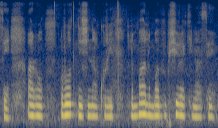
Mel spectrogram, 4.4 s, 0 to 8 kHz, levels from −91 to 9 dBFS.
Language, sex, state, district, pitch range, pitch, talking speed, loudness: Nagamese, female, Nagaland, Dimapur, 185-205 Hz, 195 Hz, 150 wpm, -17 LUFS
